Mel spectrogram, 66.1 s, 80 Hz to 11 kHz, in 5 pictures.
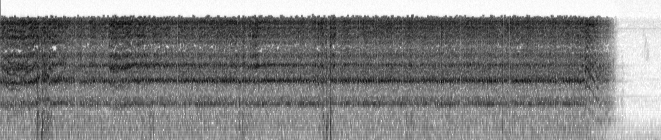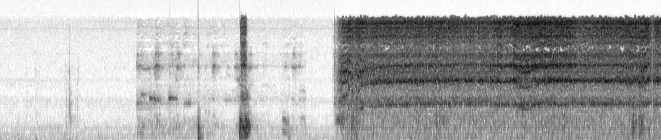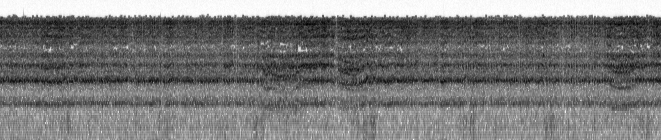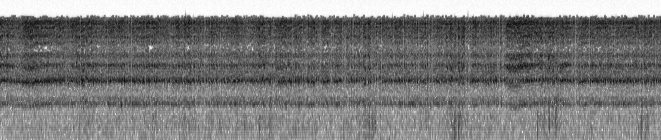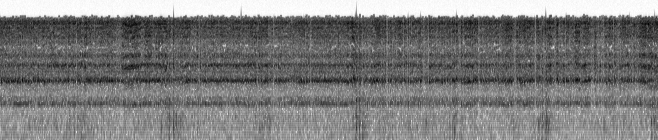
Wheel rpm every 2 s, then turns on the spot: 220, 230, 230, 230, 230, 210, 10, 0, 0, 0, 190, 230, 230, 230, 230, 230, 220, 230, 230, 230, 230, 230, 240, 240, 230, 230, 230, 230, 230, 230, 230, 230, 230.
none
